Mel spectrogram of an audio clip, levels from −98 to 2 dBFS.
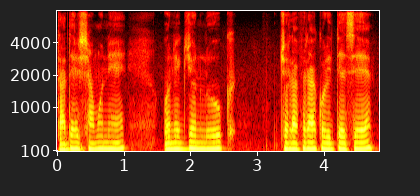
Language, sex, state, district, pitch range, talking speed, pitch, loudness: Bengali, male, Assam, Hailakandi, 130-135 Hz, 85 wpm, 130 Hz, -16 LUFS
